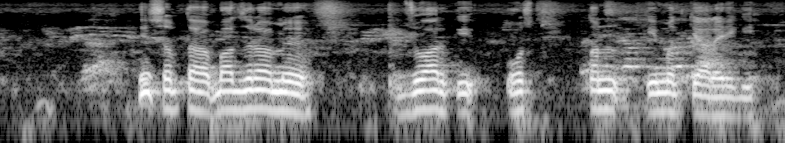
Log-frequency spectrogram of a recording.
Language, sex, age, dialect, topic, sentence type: Hindi, male, 18-24, Marwari Dhudhari, agriculture, question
